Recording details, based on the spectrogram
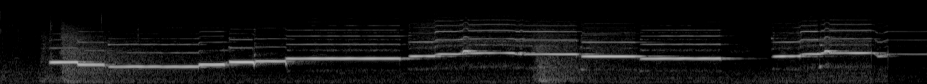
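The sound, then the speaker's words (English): A penny whistle, played by a prisoner standing in a prison cell, plays a slow, clear melody of sustained high notes, stepping up and down in pitch, fairly loud with brief pauses between phrases and no voices. “The prisoner stands and starts to play a penny whistle.”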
